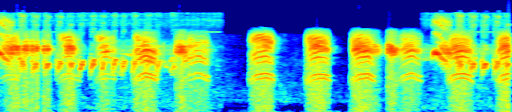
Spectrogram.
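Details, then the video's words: Lure recording of the sirtu, played to trap wild birds: loud, strident calls in quick bursts, each note a fast descending harmonic chirp, separated by brief silences, with a thin high hiss overlapping. "Suara pikat burung sirtu dijamin ampuh!! audio pikat burung sirtu anti zonk"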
